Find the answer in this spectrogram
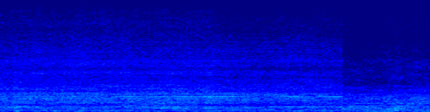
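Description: Faint, steady room-tone hiss with no distinct event in it. The background noise changes abruptly about five seconds in.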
